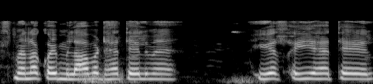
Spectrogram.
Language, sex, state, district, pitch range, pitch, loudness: Hindi, male, Uttar Pradesh, Muzaffarnagar, 245-260 Hz, 255 Hz, -14 LUFS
